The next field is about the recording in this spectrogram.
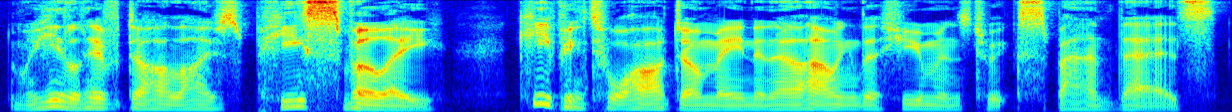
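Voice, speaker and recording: A man voicing a sadistic, possessive werewolf, wounded and menacing, in a dramatic ASMR roleplay monologue with drawn-out pauses. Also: lowish voice, dry recording, studio quality, lightly acted. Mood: bitter, anguished.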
